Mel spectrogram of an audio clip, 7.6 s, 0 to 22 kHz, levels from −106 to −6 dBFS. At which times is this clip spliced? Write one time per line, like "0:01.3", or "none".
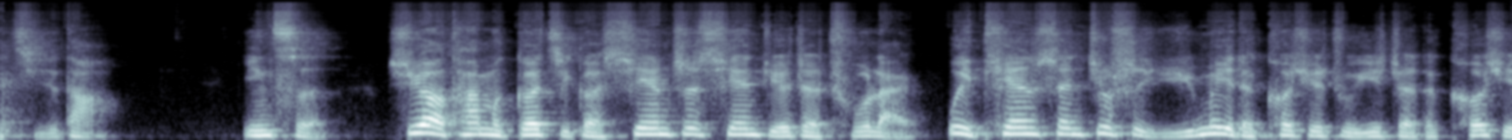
0:04.7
